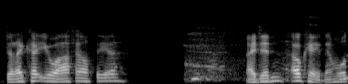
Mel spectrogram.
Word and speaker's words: Alethea: to speak with you Alia althia my apologies how are you you said it right the first time right my my mother put that silent e in my name and so that's the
